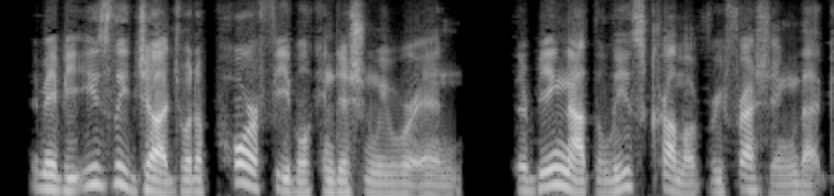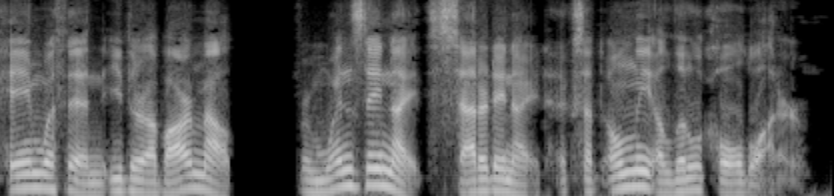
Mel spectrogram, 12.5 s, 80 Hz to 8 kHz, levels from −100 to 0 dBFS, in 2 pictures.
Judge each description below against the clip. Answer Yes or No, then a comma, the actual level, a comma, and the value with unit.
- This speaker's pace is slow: No, average, 190 wpm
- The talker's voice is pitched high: No, low, 135 Hz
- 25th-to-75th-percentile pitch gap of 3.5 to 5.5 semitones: Yes, average, 5.1 semitones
